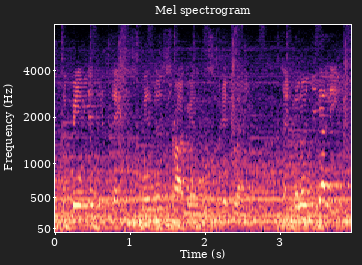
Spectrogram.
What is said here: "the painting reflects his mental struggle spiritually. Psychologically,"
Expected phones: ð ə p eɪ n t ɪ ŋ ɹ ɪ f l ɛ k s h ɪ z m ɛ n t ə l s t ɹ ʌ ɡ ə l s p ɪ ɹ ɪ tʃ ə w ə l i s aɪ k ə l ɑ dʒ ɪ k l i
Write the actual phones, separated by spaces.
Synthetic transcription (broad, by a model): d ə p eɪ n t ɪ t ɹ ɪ p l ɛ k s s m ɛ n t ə s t ɹ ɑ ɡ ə n s p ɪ ɹ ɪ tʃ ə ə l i s aɪ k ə l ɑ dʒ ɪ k l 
